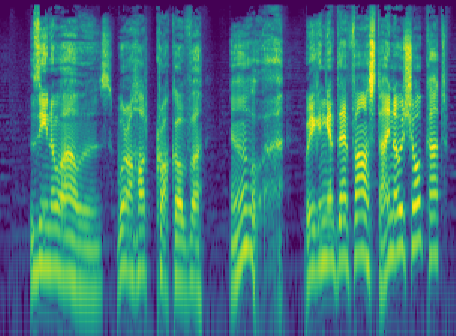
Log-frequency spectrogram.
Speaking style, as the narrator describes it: my partner chirped happily

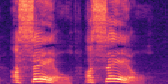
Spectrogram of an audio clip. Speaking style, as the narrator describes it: I bit my arm, I sucked the blood, and cried

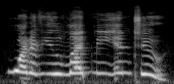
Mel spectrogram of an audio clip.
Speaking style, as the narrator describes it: sputtered

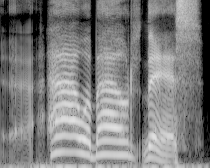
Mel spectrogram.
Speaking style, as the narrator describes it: Harry said loudly

